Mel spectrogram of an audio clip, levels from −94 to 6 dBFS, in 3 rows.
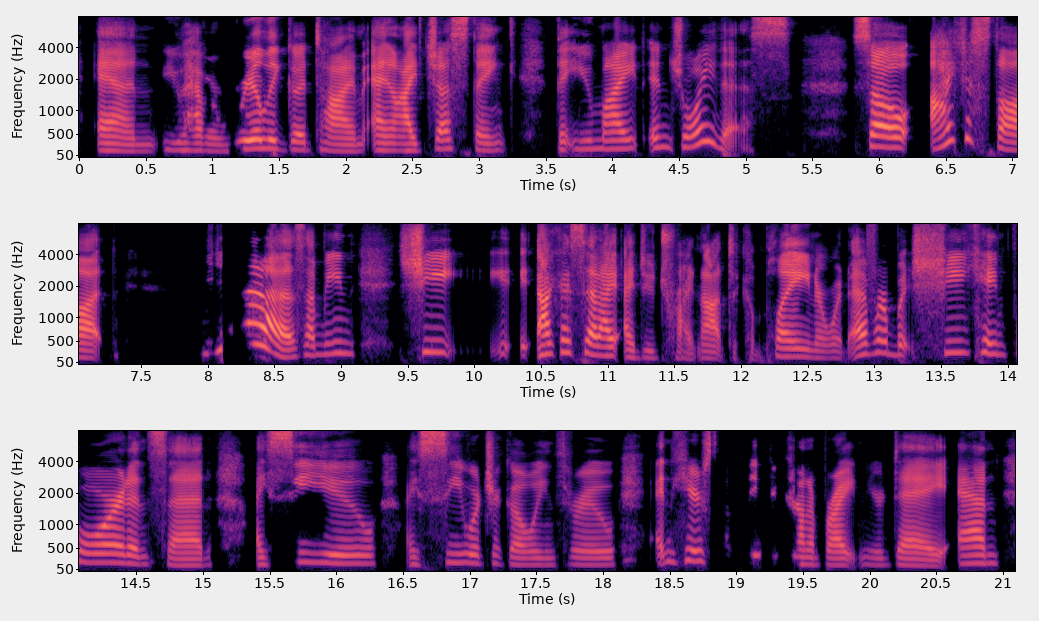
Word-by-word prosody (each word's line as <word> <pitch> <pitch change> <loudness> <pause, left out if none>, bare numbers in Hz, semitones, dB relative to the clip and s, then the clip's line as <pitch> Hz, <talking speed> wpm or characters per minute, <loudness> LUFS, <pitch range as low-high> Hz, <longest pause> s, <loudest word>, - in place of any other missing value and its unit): and 140 -3 +1
you 160 -2 -13
have 155 -1 -2
a 135 -1 -14
really 190 +1 +4
good 165 -1 -4
time, 140 -4 0
and 155 -1 +4
I 150 0 +4
just 190 0 +1
think 155 -1 -2 0.3
that 170 - -2
you 180 0 -9
might 185 +1 +1
enjoy 225 +9 -3
this," - - -2 0.4
so 225 -3 +6 0.2
I 330 +4 +3
just 395 -1 -2
thought - - +4 1.3
Yes, 160 +3 +5
I 195 - 0
mean, 230 +3 -5 0.3
she 265 -1 +3 0.2
e - - -9
e 380 - -4
like 220 +4 +6
I 260 - 0
said, 225 -4 +3
I 185 -1 +4
I 160 - +2
do 145 0 -10
try - - -5
not - - -1
to - - -9
complain 170 -3 +2
or 140 - -7
whatever, 220 - -2
but 210 -2 -8
she 255 0 0
came 230 -4 -2
forward 195 -3 0
and 160 -1 -2
said, 135 0 -1 0.3
"I 145 - -7
see 205 - +3
you, 175 -3 -5 0.2
I 150 - -12
see 190 +5 +5
what 180 -2 -4
you're 175 - -10
going 145 -1 -7
through, 145 -1 -8 0.3
and 210 - -2
here's 220 +1 -2
something 345 +8 -13
to - - -16
kinda 150 -1 -4
brighten 140 +1 -2
your 140 -1 -16
day," 135 -3 -1
and 175 +1 0
175 Hz, 175 wpm, -26 LUFS, 150-210 Hz, 1.3 s, so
